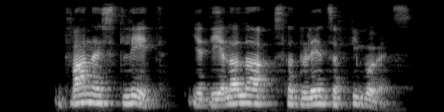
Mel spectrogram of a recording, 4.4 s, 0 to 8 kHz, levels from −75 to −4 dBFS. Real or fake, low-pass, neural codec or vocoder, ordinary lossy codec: real; 7.2 kHz; none; none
